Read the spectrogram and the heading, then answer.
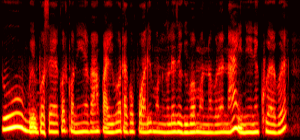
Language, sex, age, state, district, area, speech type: Assamese, female, 45-60, Assam, Majuli, urban, spontaneous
